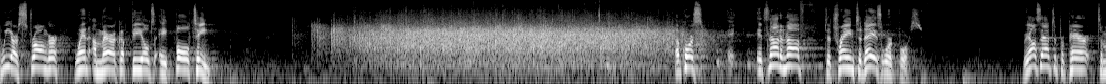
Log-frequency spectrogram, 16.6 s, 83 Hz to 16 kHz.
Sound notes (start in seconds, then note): 4.3 applause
